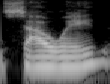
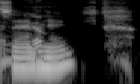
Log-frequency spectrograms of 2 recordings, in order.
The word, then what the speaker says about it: Samhain: And yes, that is apparently the correct pronunciation. Samhain, apparently not Samhain.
